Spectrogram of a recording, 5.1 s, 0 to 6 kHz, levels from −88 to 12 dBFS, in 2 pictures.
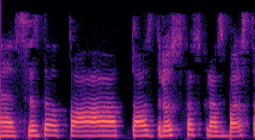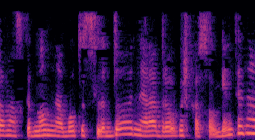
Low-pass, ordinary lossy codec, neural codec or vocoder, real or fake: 5.4 kHz; MP3, 32 kbps; none; real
